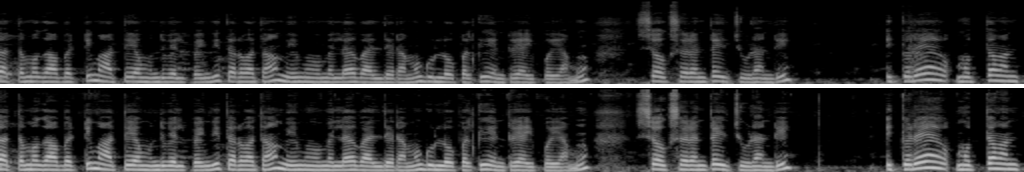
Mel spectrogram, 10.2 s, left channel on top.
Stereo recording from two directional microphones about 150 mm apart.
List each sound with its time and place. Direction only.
0.0 s a woman's voice: 25° right (ahead or behind)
